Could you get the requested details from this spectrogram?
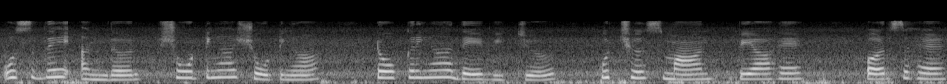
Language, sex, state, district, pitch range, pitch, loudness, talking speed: Punjabi, female, Punjab, Kapurthala, 235-310 Hz, 255 Hz, -17 LUFS, 90 wpm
